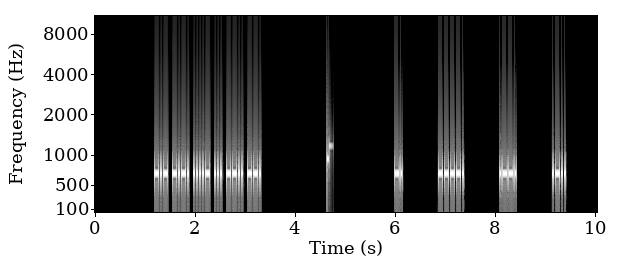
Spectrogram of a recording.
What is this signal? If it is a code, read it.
Morse code, heard as a keyed tone, about 43 wpm, spaced as for 20 wpm, 700 Hz. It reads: KC4SZG N9PL
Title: USA Call Signs - 8x Character Spacing - 40wpm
